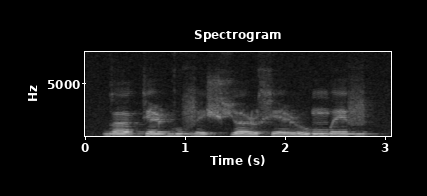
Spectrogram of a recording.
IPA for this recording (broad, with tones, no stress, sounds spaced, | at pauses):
ɡ œː˦ k e˦ ɭ ɡ u˦ v eː˨ ʃ ç œː˦ ɭ x eː˨ ɭ u˦ ŋʷ e˦ v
